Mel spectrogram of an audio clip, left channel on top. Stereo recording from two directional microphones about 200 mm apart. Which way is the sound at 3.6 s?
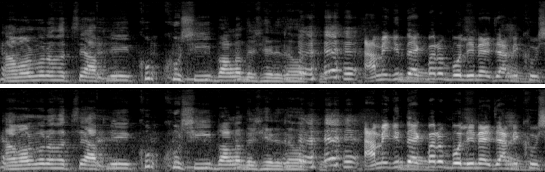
Centre (ahead or behind).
